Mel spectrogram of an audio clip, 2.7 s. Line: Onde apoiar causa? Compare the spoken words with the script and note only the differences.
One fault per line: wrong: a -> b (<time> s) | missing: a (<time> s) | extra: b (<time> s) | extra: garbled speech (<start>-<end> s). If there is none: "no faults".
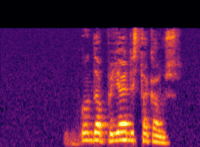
extra: esta (1.7 s)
